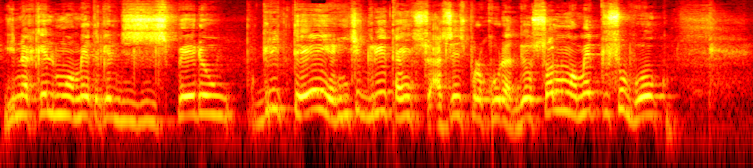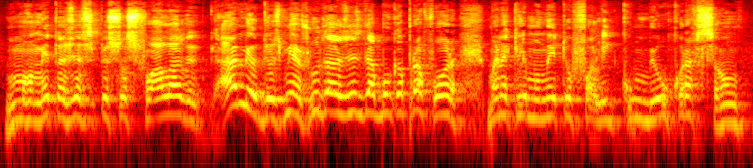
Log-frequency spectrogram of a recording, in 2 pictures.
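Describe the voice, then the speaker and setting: A middle-aged man with a Brazilian Portuguese accent giving an emotional personal religious testimony, halting and earnest, with frequent restarts. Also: very high-pitched, a little mellow, husky. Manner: halting, with repeated restarts and trailing phrases; earnest, pleading when retelling cries for help.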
